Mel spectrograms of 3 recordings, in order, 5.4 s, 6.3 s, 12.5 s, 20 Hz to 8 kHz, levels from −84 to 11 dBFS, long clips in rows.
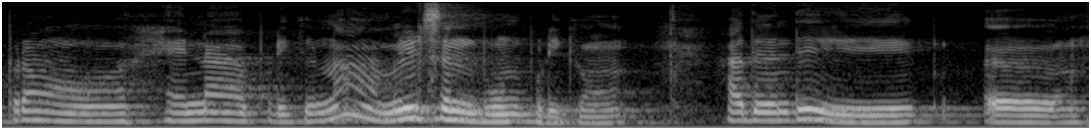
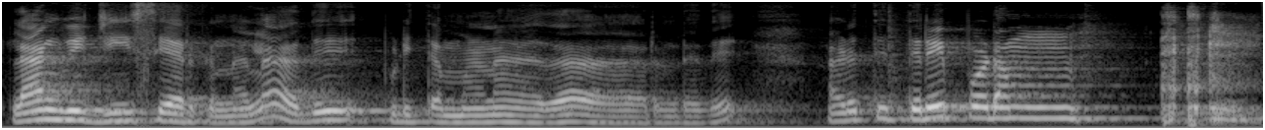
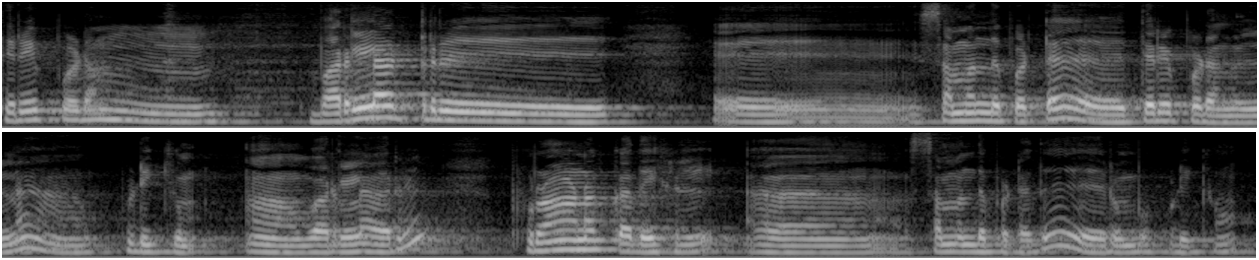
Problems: background sounds at intervals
